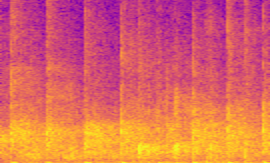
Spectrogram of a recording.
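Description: An audience applauding: a dense patter of many hands clapping at once.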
